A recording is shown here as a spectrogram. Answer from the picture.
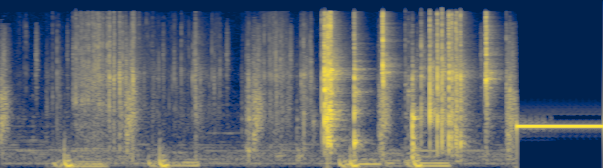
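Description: Paper rustling and crinkling in a run of sharp, irregular bursts, loudest in the second half, as a handwritten sheet is handled. About five seconds in it cuts to a steady, single-pitch test-card beep.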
